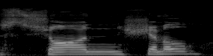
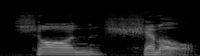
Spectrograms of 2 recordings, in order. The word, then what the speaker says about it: Sean Schemmel: Sean Schemmel. Is that it? Yeah, that's it. Sean Schemmel. I think that's how it's pronounced.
